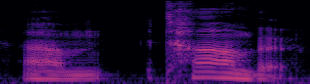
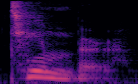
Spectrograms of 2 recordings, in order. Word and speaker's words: timbre: a French word tombola that's why we actually say Tambor instead of timbre like it's phonetically spelled so we say it in the French way of Tom okay and now Tambor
